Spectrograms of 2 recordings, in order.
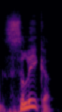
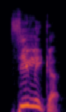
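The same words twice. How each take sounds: First: Salika with a short a in the first syllable, sa-LEE-ka; her own pronunciation. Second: Silica as SIL-i-ka, short i, stress on the first syllable; corrected pronunciation. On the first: To chat, her Salika said as sa-LEE-ka. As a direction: say Salika as sa-LEE-ka, stress on the middle. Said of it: "The way you say Salika is weird". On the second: Trying chat's version, Silica said SIL-i-ka. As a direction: say Silica as SIL-i-ka, higher and firmer. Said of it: "You're saying Salika". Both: Shown as a demonstration.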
